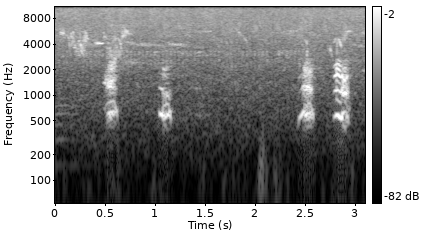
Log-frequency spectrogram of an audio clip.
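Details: Segugio Italiano at Sofiko, Evros, on 29 May 2019, barking four times: two clear barks about half a second apart, a pause, then two more in quick succession, over a quiet rural background.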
